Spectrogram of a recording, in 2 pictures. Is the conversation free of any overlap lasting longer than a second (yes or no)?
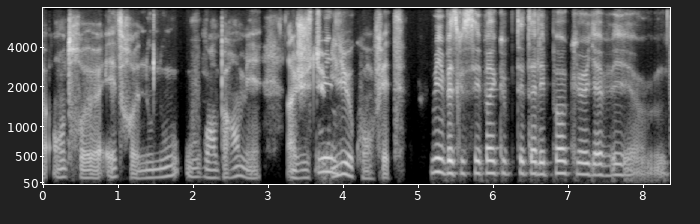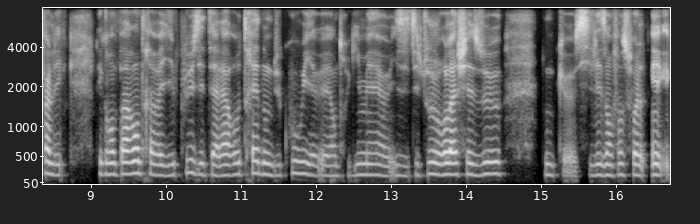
yes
